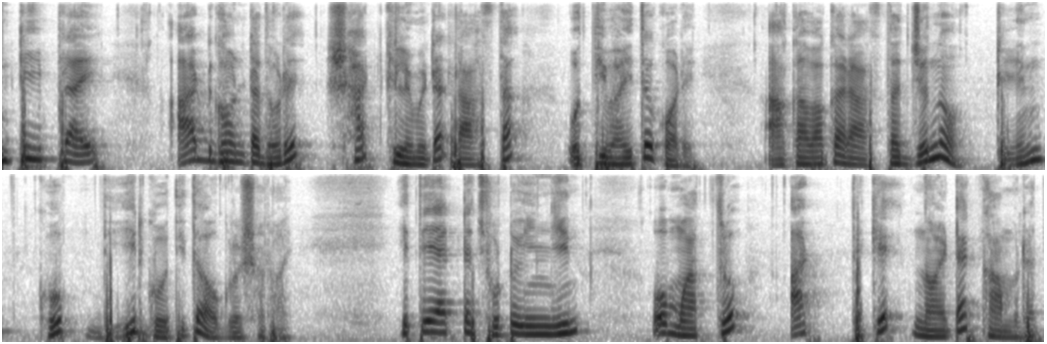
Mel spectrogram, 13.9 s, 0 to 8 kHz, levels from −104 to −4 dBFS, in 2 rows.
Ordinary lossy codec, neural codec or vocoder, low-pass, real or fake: none; none; none; real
